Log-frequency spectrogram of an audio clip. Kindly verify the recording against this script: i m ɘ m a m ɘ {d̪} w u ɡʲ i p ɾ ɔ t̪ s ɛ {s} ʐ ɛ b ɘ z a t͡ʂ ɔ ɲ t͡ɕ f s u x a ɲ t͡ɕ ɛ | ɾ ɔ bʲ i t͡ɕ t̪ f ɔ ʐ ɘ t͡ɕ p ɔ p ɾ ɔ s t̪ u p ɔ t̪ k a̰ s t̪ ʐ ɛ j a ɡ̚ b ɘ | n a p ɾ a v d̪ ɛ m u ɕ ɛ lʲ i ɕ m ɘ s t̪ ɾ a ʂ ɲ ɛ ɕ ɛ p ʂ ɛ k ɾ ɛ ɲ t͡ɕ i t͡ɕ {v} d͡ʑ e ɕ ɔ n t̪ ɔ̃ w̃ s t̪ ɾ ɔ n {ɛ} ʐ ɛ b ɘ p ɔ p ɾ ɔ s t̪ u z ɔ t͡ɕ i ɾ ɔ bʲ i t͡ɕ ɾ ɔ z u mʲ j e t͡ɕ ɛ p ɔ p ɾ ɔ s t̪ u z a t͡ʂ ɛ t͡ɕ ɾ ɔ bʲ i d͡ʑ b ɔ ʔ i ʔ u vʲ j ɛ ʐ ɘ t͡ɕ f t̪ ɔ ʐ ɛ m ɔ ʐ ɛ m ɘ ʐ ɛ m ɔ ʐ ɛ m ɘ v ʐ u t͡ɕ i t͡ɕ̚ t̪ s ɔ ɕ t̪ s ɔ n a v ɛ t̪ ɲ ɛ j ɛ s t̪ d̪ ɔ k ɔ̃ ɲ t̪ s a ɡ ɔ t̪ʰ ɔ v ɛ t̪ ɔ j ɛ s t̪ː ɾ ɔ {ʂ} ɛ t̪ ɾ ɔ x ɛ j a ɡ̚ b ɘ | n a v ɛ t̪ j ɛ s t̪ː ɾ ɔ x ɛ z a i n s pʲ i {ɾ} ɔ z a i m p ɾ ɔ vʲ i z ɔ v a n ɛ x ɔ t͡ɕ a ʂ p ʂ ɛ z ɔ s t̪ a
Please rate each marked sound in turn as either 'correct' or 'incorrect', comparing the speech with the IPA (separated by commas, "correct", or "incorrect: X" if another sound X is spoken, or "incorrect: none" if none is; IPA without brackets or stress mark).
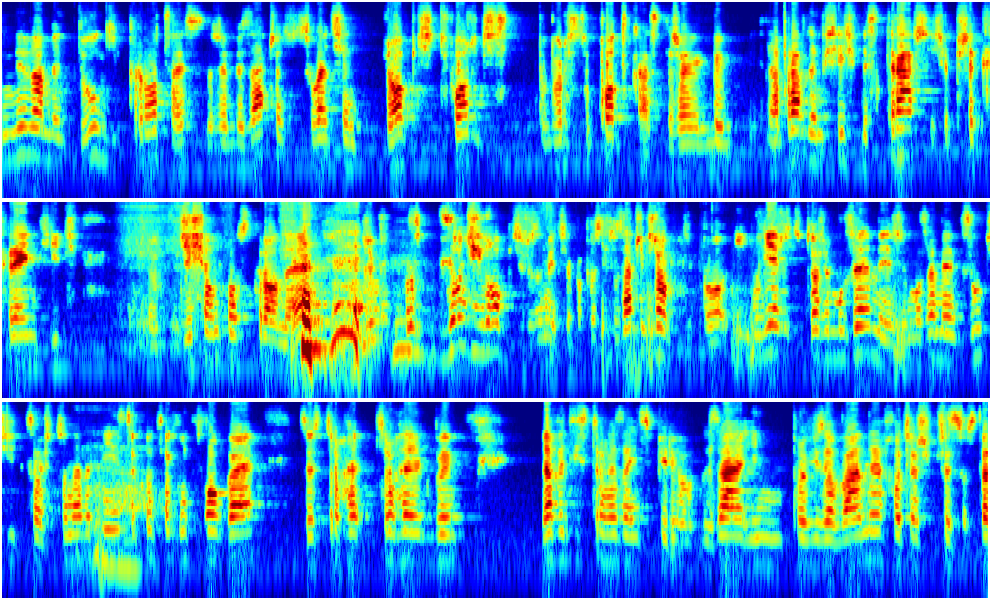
correct, correct, correct, correct, incorrect: x, correct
